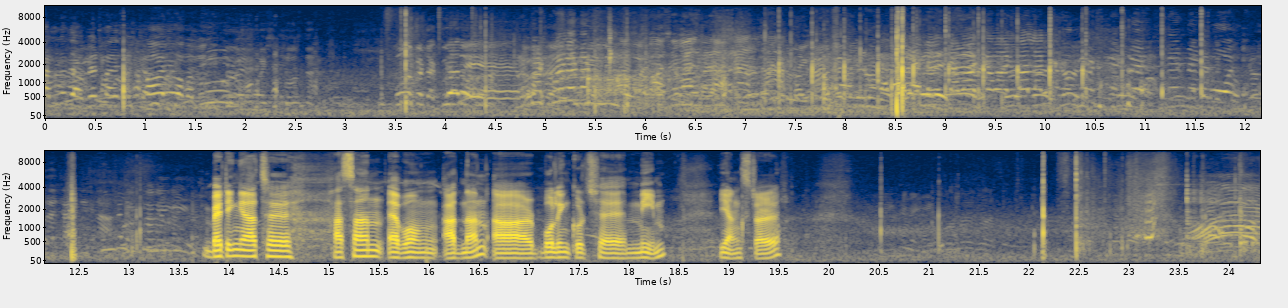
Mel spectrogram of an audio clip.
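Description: Hockey sticks clack against a ball on pavement.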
